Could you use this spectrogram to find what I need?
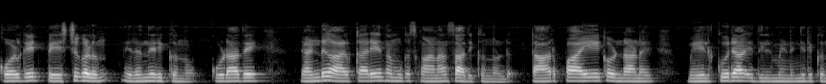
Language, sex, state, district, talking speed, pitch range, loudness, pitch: Malayalam, male, Kerala, Kasaragod, 110 wpm, 145-165 Hz, -20 LUFS, 155 Hz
